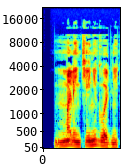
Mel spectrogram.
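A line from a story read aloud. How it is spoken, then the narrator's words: Muttered. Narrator (Russian): пробормотал он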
